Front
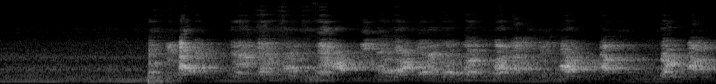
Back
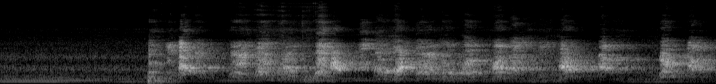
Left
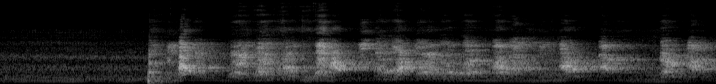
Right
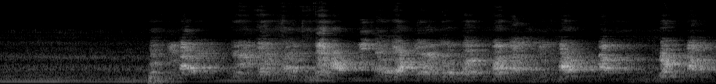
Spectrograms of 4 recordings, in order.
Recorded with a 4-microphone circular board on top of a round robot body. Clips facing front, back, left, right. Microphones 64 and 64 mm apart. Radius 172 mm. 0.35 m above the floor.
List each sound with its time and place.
1.5 s a dog barking: 90° left, 0.9 m; by 7.1 s 155° right, 3 m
